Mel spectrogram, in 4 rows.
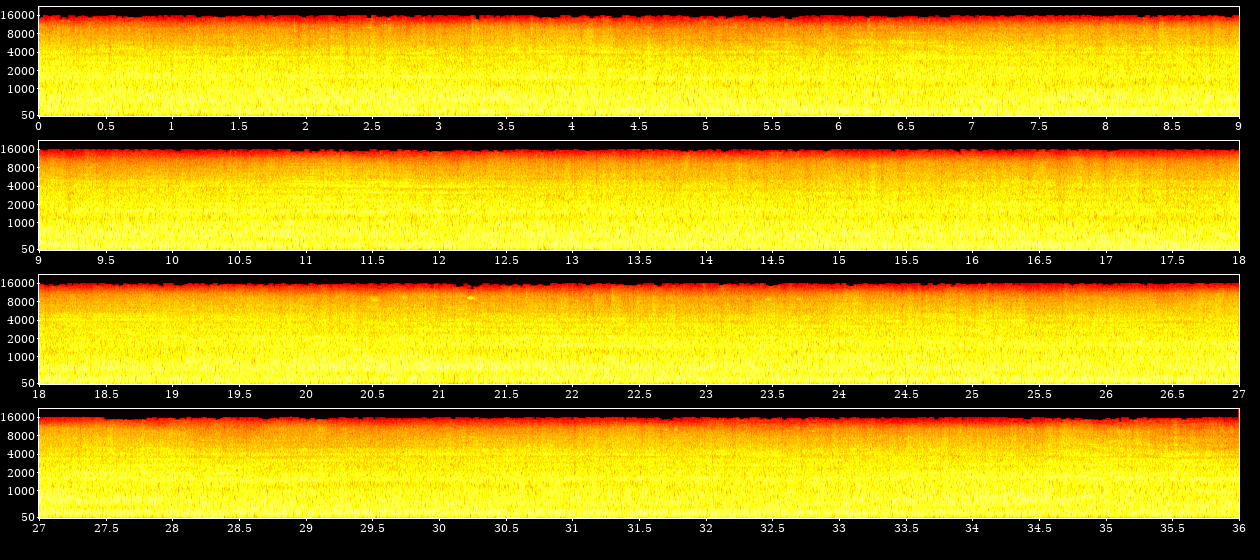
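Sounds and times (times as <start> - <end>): freight train wheels rumbling: 0.0 - 36.0.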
